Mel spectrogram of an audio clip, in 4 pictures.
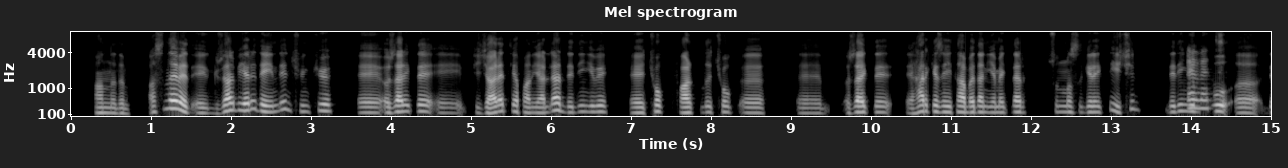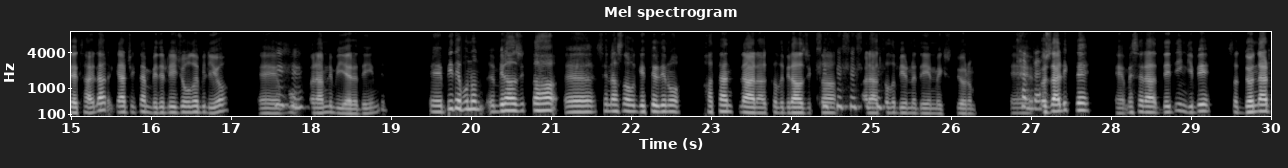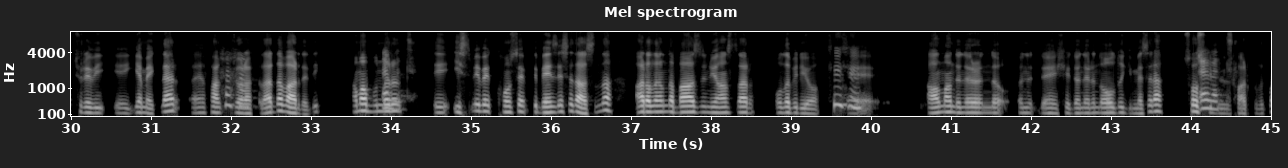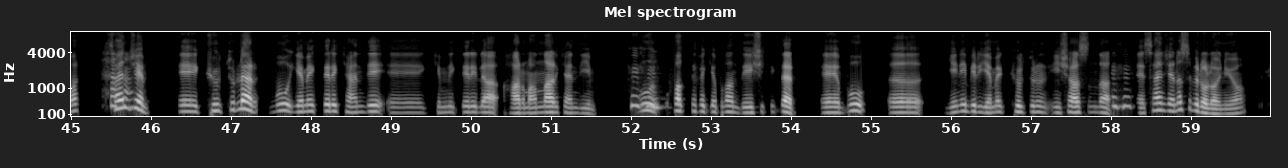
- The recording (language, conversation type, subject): Turkish, podcast, Göç yemekleri yeni kimlikler yaratır mı, nasıl?
- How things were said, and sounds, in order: chuckle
